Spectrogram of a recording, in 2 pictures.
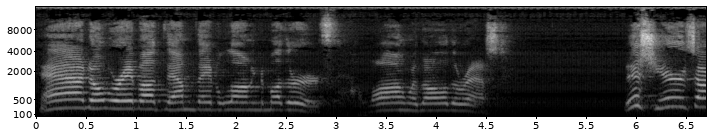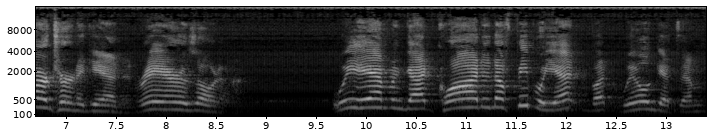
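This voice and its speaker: An actor playing a sinister storyteller devoted to an underground fire cult, confiding and taunting in a radio drama monologue. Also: male voice, sits high, lively intonation, unhurried, exaggerated voice, poor audio. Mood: quietly menacing. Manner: menacing, taunting, confiding, addressing the listener. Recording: loud music bed under the voice. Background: loud dramatic music.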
